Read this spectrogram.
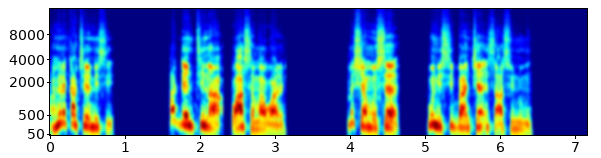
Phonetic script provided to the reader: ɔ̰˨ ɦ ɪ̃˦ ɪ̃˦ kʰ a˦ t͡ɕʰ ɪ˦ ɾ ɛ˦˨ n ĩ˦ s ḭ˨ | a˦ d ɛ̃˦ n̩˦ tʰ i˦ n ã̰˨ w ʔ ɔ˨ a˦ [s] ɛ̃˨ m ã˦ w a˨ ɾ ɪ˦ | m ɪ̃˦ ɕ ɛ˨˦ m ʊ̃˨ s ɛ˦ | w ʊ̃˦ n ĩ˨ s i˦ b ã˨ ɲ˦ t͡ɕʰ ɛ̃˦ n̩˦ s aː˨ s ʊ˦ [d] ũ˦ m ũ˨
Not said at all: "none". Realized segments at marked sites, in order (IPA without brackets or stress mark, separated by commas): s, n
